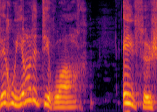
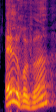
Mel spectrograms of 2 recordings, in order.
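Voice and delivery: ordinary delivery

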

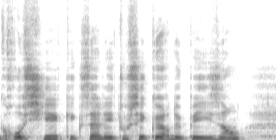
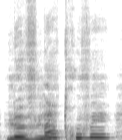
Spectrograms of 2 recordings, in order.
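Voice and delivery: higher, slow, drawn-out relish; savoured delight; 9 semitones higher, 7 dB louder, slower than usual. A narrator's reading. Farmer repeats to himself, higher and savouring. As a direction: stretch it out with glee.

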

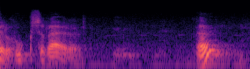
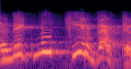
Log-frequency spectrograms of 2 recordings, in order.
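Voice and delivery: angry outburst; 12 semitones higher, 5 dB louder than usual. Acted. Father scolds daughter typing in living room.

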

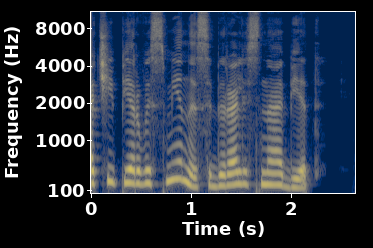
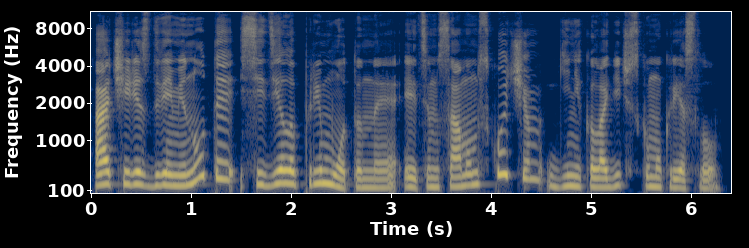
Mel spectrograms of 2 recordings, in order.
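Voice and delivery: plain reading voice

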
